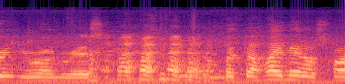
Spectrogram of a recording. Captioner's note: laughs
